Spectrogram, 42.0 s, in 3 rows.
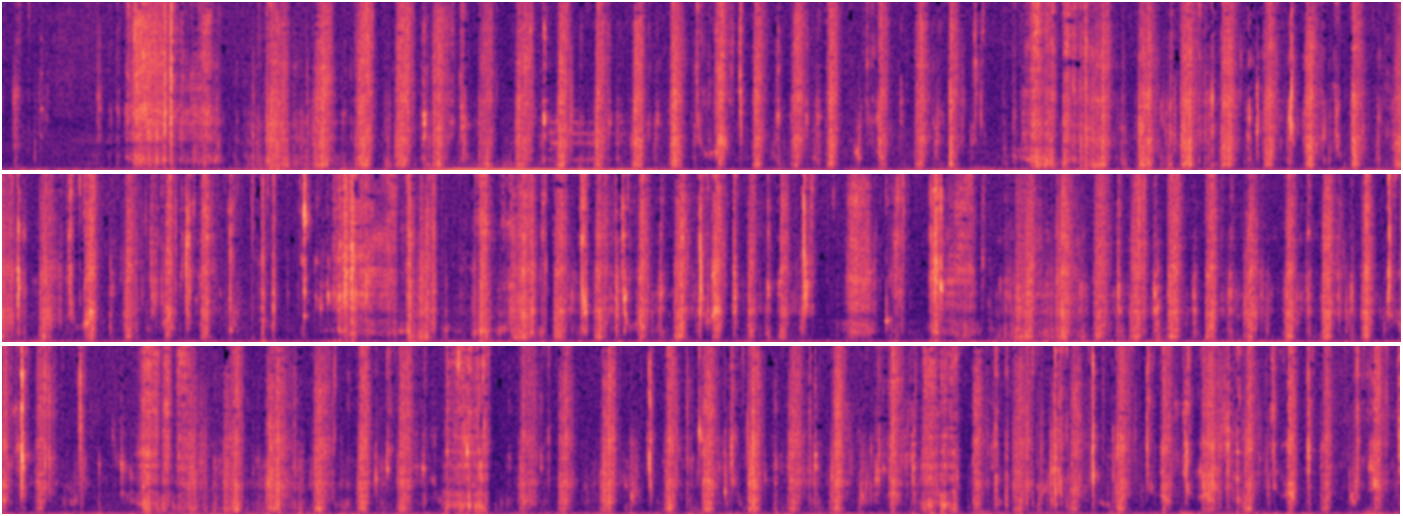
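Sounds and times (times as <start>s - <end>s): crisp crunching of cereal: 10.2s - 16.2s, 23.3s - 41.9s.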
